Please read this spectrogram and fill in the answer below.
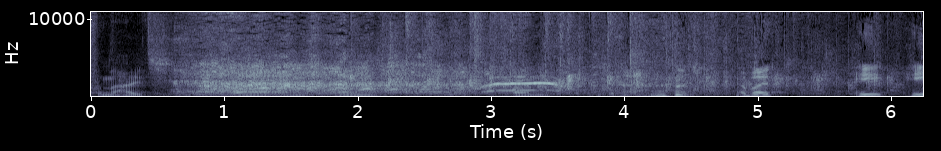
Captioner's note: Laughter; 笑聲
